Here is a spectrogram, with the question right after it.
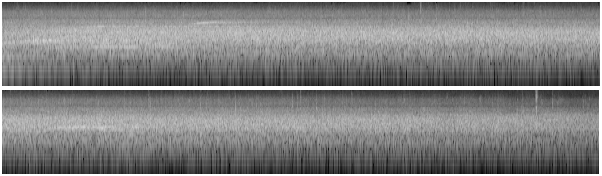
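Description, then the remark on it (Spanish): A crowd gives a loud applause to Jesus, a dense wash of clapping that holds for several seconds before tapering off slightly at the end, with no voices over it. “Así que dale un fuerte aplauso a Jesús.”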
